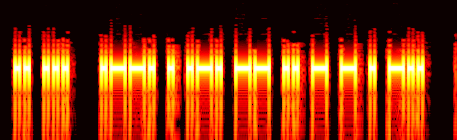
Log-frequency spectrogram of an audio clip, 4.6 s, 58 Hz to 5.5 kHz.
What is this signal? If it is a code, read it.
Morse code, heard as a keyed tone, about 25 wpm, 600 Hz. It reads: IS PERMITTED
